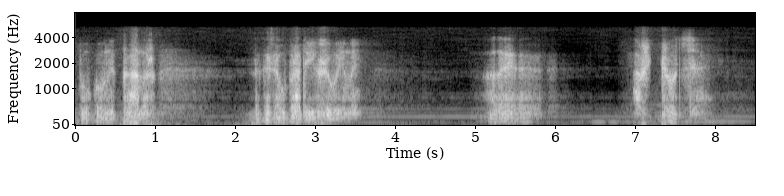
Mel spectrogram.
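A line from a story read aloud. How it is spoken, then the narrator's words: Soldier's whispered question. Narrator (Ukrainian): Тепер уже пошепки запитав солдат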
